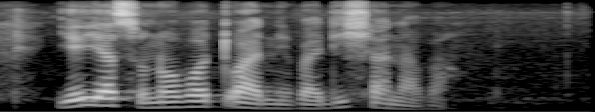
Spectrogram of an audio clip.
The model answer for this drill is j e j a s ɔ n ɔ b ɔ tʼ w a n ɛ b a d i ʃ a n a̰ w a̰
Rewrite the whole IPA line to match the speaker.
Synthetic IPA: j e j a s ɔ n ɔ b ɔ tʼ w a n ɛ b a d i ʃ a n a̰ b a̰

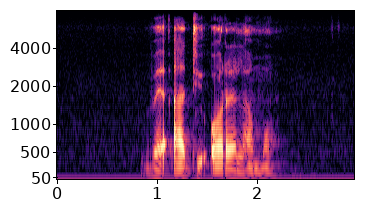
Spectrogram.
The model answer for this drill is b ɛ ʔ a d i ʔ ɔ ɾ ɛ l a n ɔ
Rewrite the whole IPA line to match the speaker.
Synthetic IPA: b ɛ ʔ a d i ʔ ɔ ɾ ɛ l a m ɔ

